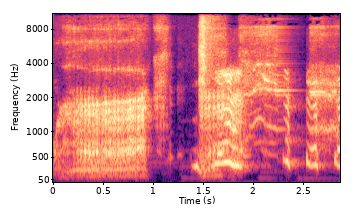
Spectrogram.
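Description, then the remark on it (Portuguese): A voice imitates a spider dragging a dog's bowl across the floor: a long, gravelly rasp, a brief pause, then several shorter grinding scrapes, loud. “arrastando o pote, Rodney, do cachorro”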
